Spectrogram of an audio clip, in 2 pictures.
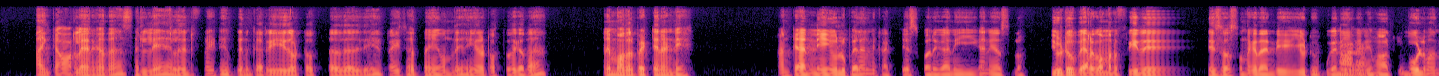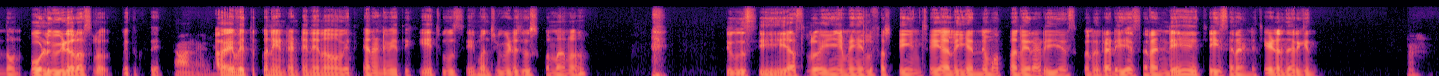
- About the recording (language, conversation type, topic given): Telugu, podcast, మీ చిన్నప్పటి విందులు మీకు ఇప్పటికీ గుర్తున్నాయా?
- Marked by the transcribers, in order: in English: "ఫ్రై టైప్‌గాని"; in English: "ట్రై"; in English: "కట్"; in English: "యూట్యూబ్"; distorted speech; in English: "ఫీ సోర్స్"; in English: "యూట్యూబ్"; in English: "రెడీ"; in English: "రెడీ"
